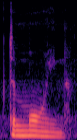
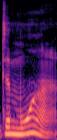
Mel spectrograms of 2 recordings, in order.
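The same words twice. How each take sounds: First: It is pronounced the American way. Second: It is pronounced the French way.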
